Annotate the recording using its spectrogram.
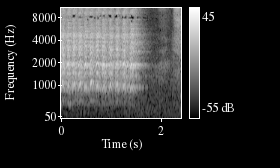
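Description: Yellow-crested white cockatoo giving a long, loud call with a rapid, even pulsing, which stops about one and a half seconds in. It is noisy enough to make a listener cover her ears.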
